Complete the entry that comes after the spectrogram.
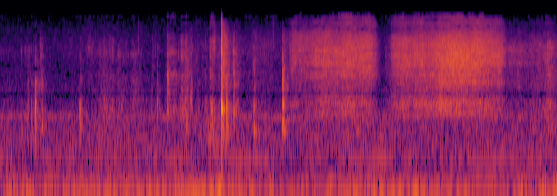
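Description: A long, hollow wooden incense box with carved flower-pattern holes is held in both hands, turned, and tapped and rubbed with the fingers. Soft, quick finger taps and light scratchy rubbing sound over a faint hiss. A sharper tap stands out near the middle, and the clip ends in a steady, bright rubbing swell.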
